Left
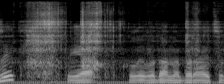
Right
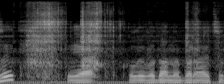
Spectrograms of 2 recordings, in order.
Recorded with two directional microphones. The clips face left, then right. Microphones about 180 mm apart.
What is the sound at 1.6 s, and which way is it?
Speech, 5° right (ahead or behind).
